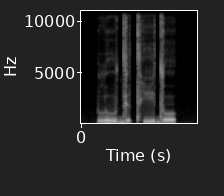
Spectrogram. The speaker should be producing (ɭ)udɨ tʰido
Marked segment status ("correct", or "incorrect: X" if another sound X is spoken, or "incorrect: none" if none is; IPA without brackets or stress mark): incorrect: l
